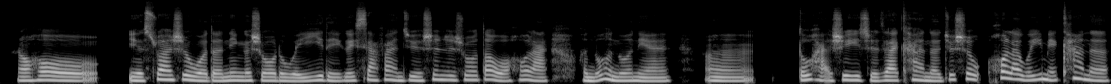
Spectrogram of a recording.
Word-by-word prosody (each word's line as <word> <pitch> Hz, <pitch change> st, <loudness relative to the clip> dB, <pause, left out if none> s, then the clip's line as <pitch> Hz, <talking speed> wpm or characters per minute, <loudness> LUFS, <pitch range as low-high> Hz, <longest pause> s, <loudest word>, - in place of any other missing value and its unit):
然 180 Hz, -1 st, +1 dB
后 185 Hz, -3 st, +2 dB, 0.3 s
也 175 Hz, -1 st, +2 dB
算 220 Hz, +4 st, +2 dB
是 215 Hz, 0 st, +1 dB
我 175 Hz, -4 st, +3 dB
的 165 Hz, 0 st, 0 dB
那 185 Hz, +1 st, +1 dB
个 180 Hz, -, +1 dB
时 180 Hz, 0 st, +1 dB
候 175 Hz, -1 st, +2 dB
的 170 Hz, -1 st, +1 dB
唯 155 Hz, -1 st, +1 dB
一 180 Hz, +4 st, 0 dB
的 180 Hz, -, 0 dB
一 165 Hz, -, -2 dB
个 175 Hz, 0 st, -1 dB
下 195 Hz, +2 st, -2 dB
饭 195 Hz, -2 st, -2 dB
剧。 180 Hz, 0 st, -1 dB
甚 215 Hz, +4 st, -1 dB
至 205 Hz, -1 st, -1 dB
说 205 Hz, +1 st, -3 dB
到 220 Hz, 0 st, 0 dB
我 170 Hz, -2 st, 0 dB
后 210 Hz, +5 st, -4 dB
来 170 Hz, -3 st, -1 dB, 0.3 s
很 170 Hz, -2 st, 0 dB
多 200 Hz, +8 st, 0 dB
很 210 Hz, -6 st, +3 dB
多 175 Hz, 0 st, +1 dB
年， 160 Hz, -1 st, -1 dB, 0.3 s
嗯， 165 Hz, -2 st, -1 dB, 0.4 s
都 205 Hz, +1 st, +2 dB
还 185 Hz, -5 st, -2 dB
是 205 Hz, +5 st, +2 dB
一 200 Hz, -1 st, +1 dB
直 170 Hz, -2 st, -2 dB
在 185 Hz, +1 st, +2 dB
看 195 Hz, 0 st, -2 dB
的。 165 Hz, -2 st, 0 dB
就 225 Hz, -, -4 dB
是 245 Hz, +3 st, +3 dB
后 300 Hz, -, 0 dB
来 245 Hz, -4 st, +3 dB
唯 200 Hz, -1 st, -1 dB
一 240 Hz, -, 0 dB
没 200 Hz, -4 st, +1 dB
看 260 Hz, +2 st, -1 dB
的 175 Hz, -4 st, -1 dB
185 Hz, 270 characters per minute, -22 LUFS, 170-205 Hz, 0.4 s, 我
